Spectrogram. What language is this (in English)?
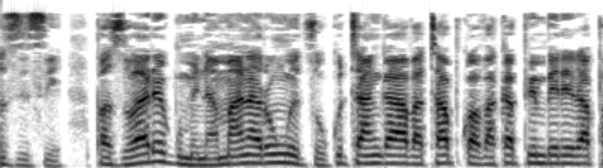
Shona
